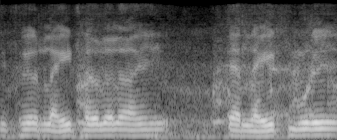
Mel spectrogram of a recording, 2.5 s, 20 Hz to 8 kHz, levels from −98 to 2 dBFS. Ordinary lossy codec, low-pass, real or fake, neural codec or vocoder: AAC, 48 kbps; 7.2 kHz; fake; codec, 24 kHz, 6 kbps, HILCodec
